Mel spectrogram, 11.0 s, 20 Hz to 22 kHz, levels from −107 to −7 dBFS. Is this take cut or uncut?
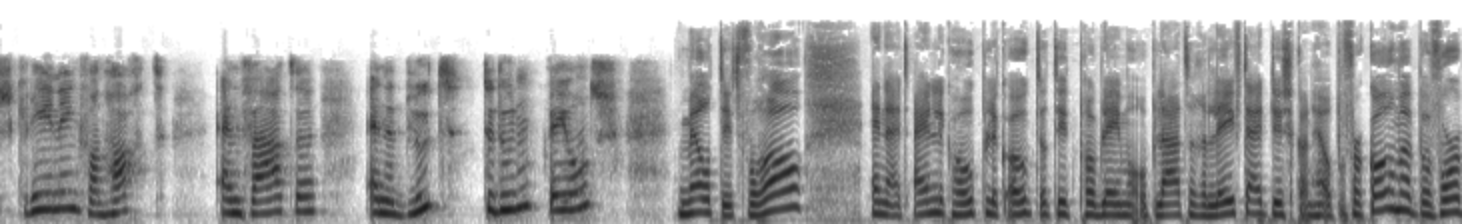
cut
